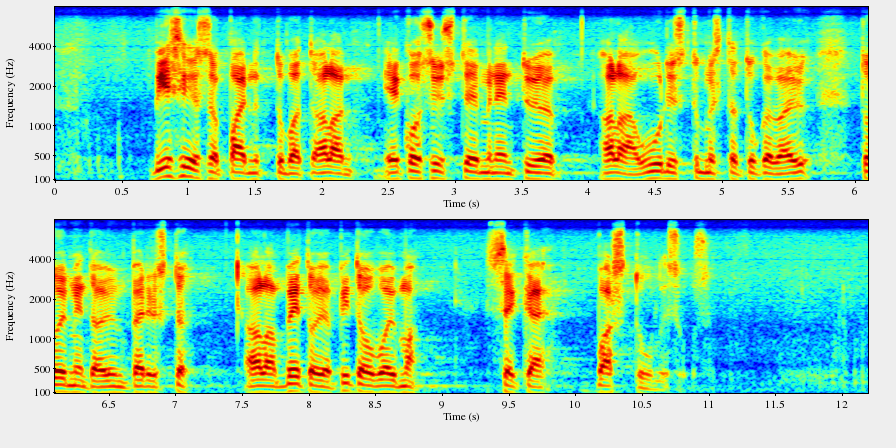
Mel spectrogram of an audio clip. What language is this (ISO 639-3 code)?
fin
